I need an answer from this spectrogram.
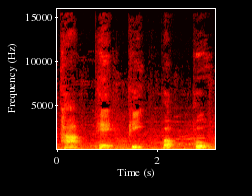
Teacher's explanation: Bilabial, porque si se dan cuenta, cuando yo produzco el sonido, se produce como pa. El labio superior y el labio inferior cierran el pase del aire y pa, una pequeña explosión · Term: sonido aspirado pa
